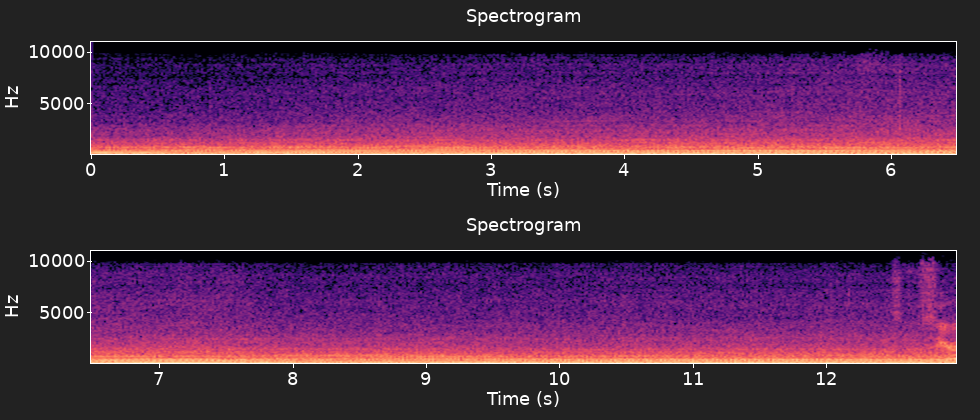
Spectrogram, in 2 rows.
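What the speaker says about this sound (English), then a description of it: "let's hop in Raymond's truck and get to towing. This will be our first 0 to 60 run." A gasoline pickup truck towing about 9,000 pounds accelerates from a standstill, its engine rumbling and droning steadily with a low, continuous roar and a shift partway through, heard from inside the cab.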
